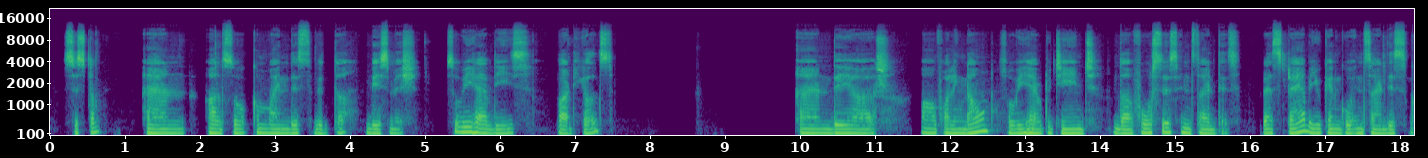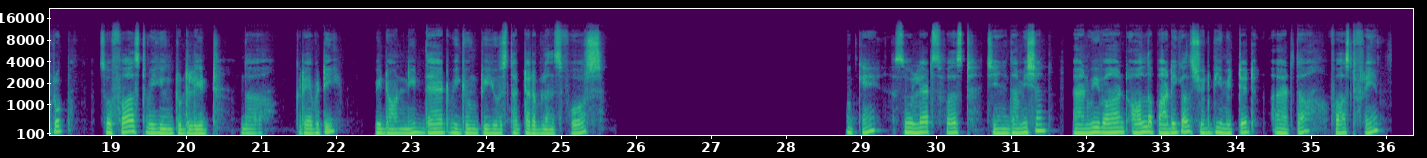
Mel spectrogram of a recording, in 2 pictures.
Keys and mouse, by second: 1.0 click, 1.7 click, 2.4-3.6 ctrl+shift+drag, 4.3 click, 5.0 click, 6.0 click, 7.2 middle click, 8.4 space, 10.8 space, 11.3-12.2 drag, 12.9 click, 16.4 Tab, 17.8 ctrl+space, 18.5 click, 19.4 click, 21.2 ctrl+x, 21.7 click, 22.3 shift+a, 28.4 click, 28.6 ctrl+z, 28.7 click, 29.2 click, 31.6 shift+Right, 31.6 shift+Left, 34.4 click, 35.7 click.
